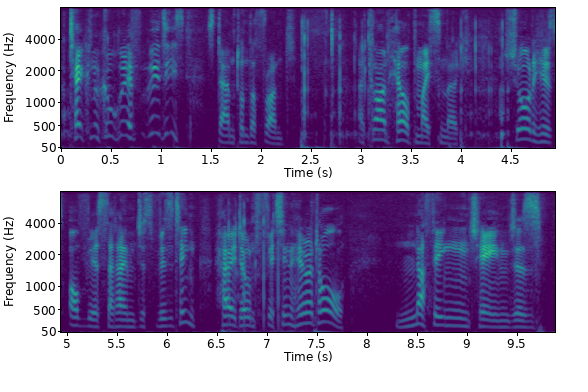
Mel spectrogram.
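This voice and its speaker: A man's voice: a little high, bright, forceful tone, poor audio. A man giving a mocking, theatrical dramatic reading of a book, often tripping over his words and tossing in asides.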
